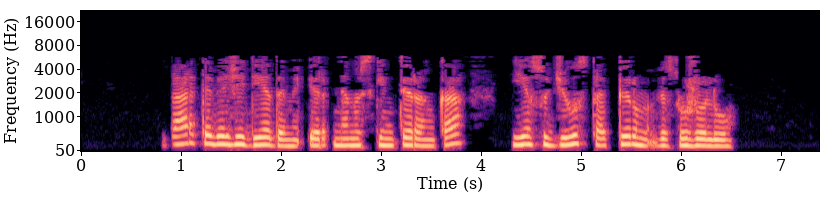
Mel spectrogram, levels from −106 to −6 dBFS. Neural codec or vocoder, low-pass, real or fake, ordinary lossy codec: vocoder, 22.05 kHz, 80 mel bands, Vocos; 7.2 kHz; fake; MP3, 24 kbps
